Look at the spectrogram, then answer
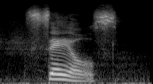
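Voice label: "sails", American English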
